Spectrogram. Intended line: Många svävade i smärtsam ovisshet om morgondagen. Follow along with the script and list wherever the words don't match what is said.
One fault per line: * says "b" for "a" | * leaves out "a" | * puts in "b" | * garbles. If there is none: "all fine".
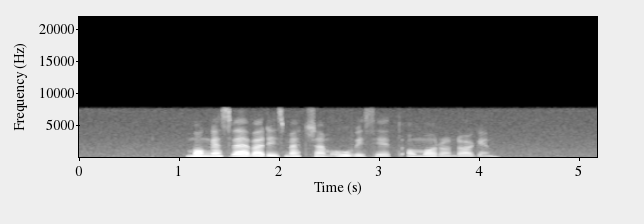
all fine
